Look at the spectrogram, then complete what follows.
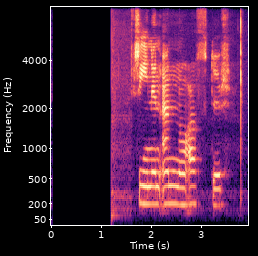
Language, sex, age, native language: Icelandic, male, 8, Icelandic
